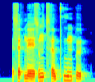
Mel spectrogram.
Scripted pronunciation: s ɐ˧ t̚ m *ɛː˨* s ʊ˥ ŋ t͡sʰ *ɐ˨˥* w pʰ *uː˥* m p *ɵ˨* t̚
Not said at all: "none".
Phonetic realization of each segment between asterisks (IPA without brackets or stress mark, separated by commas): ɛː˨, ɐ˧, uː˥, ɵ˨˥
